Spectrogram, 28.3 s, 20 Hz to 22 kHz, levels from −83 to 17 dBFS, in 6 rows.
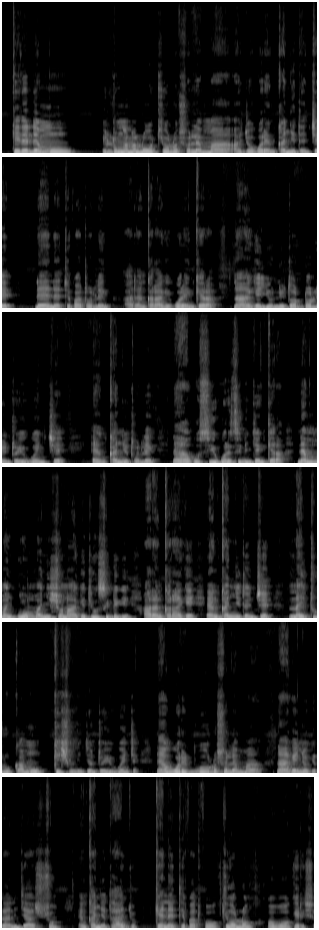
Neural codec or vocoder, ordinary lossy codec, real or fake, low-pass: none; none; real; none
